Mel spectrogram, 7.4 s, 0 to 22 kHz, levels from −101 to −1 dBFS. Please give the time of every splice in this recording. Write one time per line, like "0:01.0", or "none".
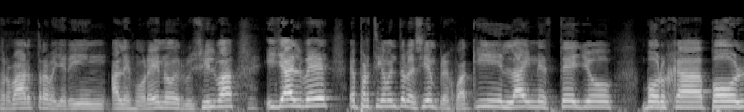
none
